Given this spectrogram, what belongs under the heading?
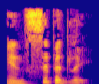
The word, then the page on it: insipidly: British English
